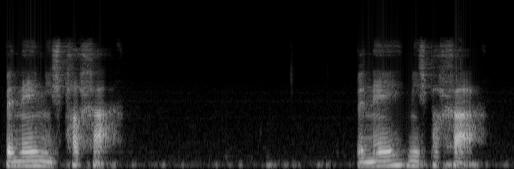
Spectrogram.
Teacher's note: And one thing I want to note about this, the reason that these changes happen is because the accent is shifted over to the second word. So you almost pronounce this like it's one word.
